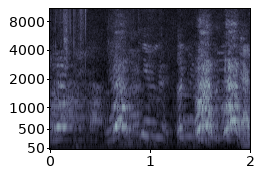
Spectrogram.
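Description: A dog barking a few short barks among people's voices.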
